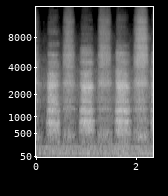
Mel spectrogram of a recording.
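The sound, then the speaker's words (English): A voice imitates rapid hyperventilating breath, six quick, breathy gasps in an even, hurried rhythm, fairly soft and alone. “So there were some times in meditation where I was almost hyperventilating, where it was like,”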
